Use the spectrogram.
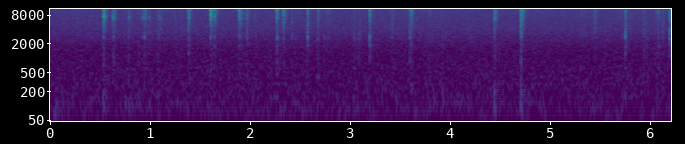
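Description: A crinkled, thin, flexible sheet of aluminum foil lies flat on a table while the fingertips of one hand tap and scratch its surface. The result is a quiet series of short, bright, crackly ticks at an irregular pace, with almost no low end and each snap dying away almost at once.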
